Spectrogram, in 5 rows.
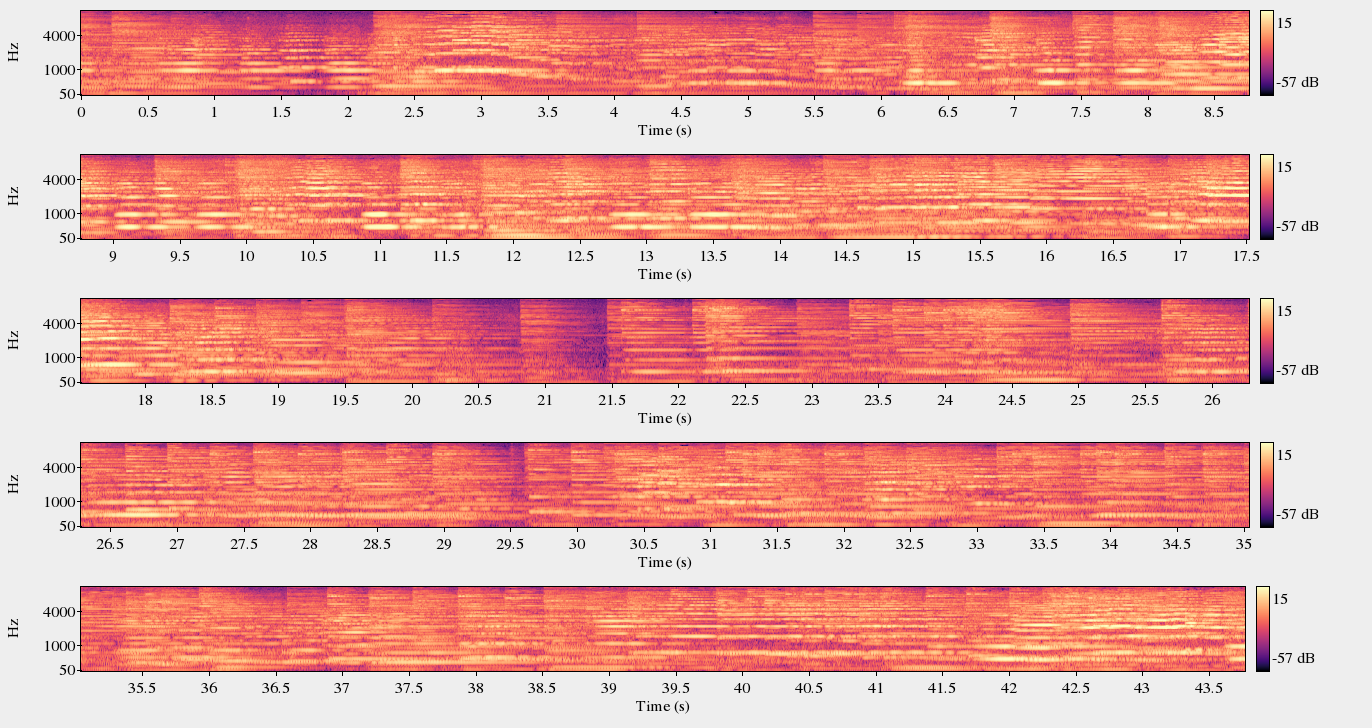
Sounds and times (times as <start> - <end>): Violin, fiddle: 0.0 - 20.6, 25.6 - 43.7.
